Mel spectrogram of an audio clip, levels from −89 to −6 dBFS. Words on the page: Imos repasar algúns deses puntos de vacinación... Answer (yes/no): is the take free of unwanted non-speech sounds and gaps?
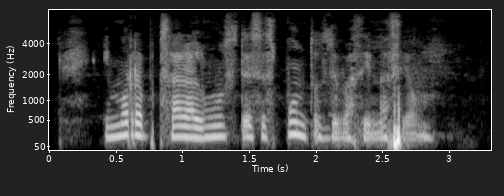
no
